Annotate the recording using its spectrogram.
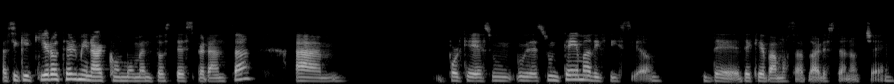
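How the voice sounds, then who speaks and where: The speech comes in an English accent at a fairly slow pace. Pitch variation is ordinary. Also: woman, fairly low pitch for a woman. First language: English (speaking Spanish). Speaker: immigration volunteer and speaker. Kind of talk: public talk. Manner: halting, many fillers.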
